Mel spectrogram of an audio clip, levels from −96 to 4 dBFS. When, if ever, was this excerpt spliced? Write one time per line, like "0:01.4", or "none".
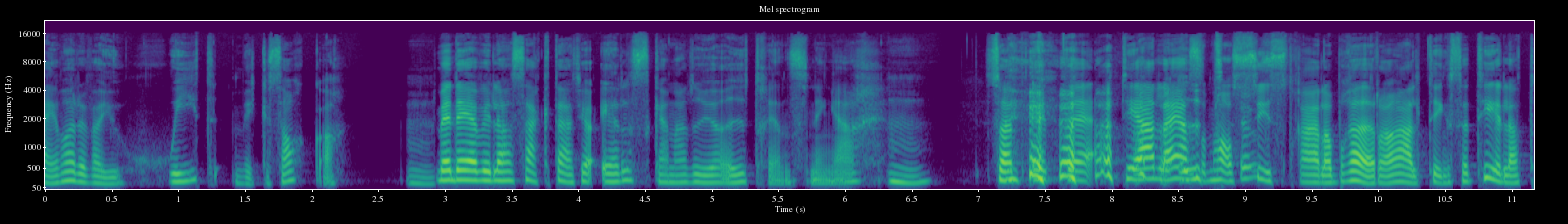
0:02.9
